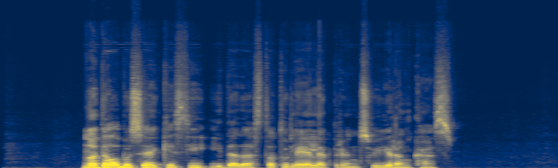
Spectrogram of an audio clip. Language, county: Lithuanian, Panevėžys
